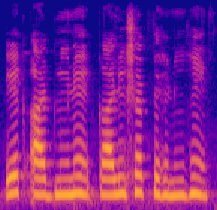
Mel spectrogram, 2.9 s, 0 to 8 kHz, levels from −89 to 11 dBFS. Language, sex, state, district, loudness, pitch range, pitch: Hindi, female, Madhya Pradesh, Bhopal, -14 LUFS, 225-240 Hz, 230 Hz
